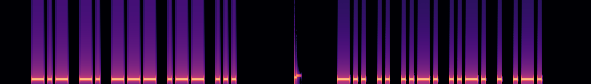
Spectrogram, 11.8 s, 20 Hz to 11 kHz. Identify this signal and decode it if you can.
Morse code, heard as a keyed tone, about 16 wpm, 700 Hz. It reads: KNOWS DIFFER
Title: Sentences from Top 1000 Words - Review Part 1 - New Word Drill - 15wpm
